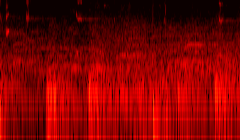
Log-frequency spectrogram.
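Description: A basketball being dribbled on a hardwood court, a few separate bounces about half a second apart, over the steady murmur of an arena crowd.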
